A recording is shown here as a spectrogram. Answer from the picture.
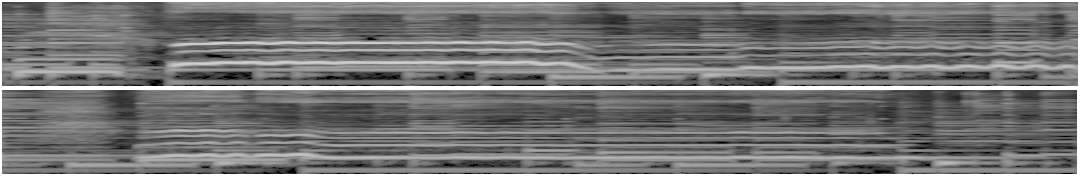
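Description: A woman singing long, held wordless notes with vibrato over a strummed steel-string acoustic guitar; the loudest held note comes about a second in and lasts about two seconds.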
